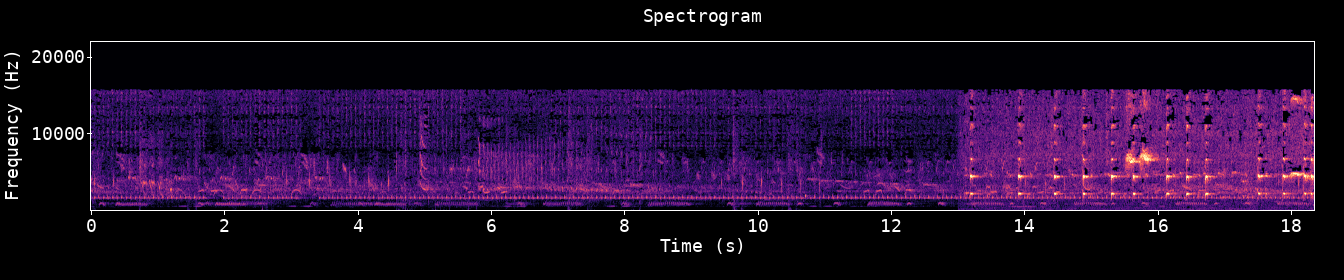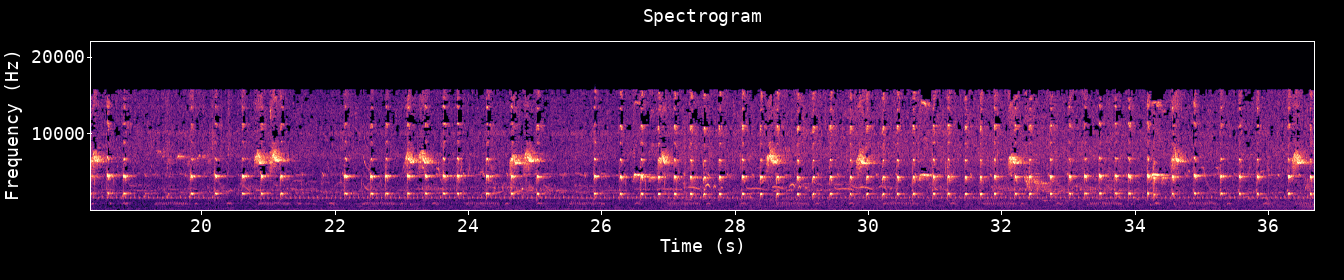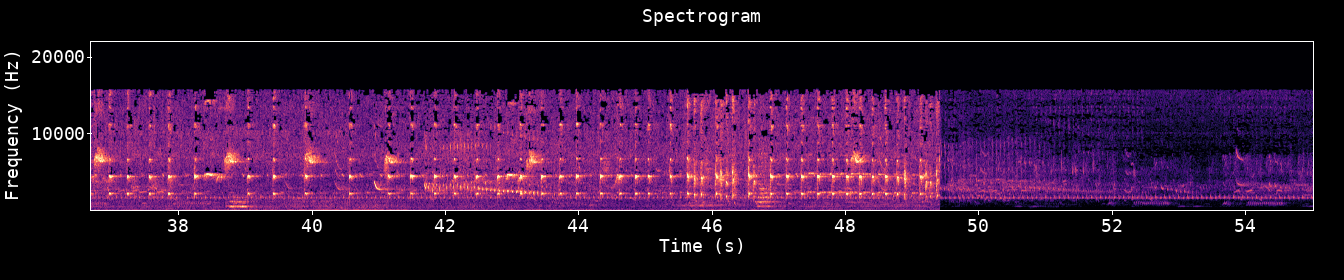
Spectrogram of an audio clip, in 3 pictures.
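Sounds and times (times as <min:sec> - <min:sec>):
birds chirping: 0:00.0 - 0:55.0
rapid sharp chirps: 0:13.0 - 0:49.5
rushing background noise: 0:13.0 - 0:49.5.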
